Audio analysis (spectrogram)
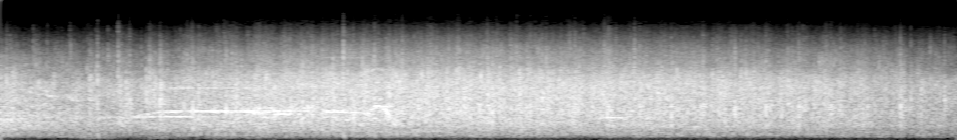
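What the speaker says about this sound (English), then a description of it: "They're clapping for you." A large audience applauds in a dense, sustained wash of clapping that swells and holds, then fades slightly toward the end.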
